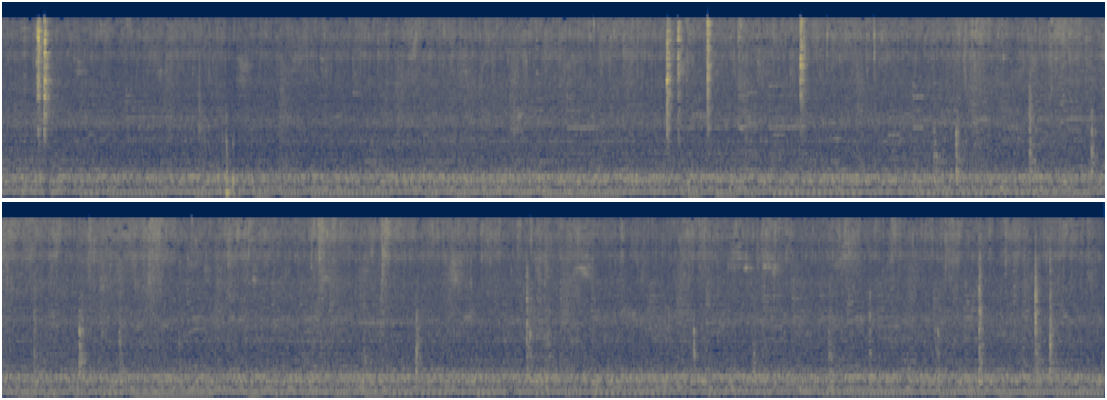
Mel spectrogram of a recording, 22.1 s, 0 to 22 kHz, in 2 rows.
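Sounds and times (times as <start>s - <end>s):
loud low hum: 0.0s - 22.0s
sauce bubbling in a pan: 2.8s - 22.0s
wooden spoon knocking pan: 9.2s - 12.6s, 14.8s - 15.5s, 17.8s - 21.8s.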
